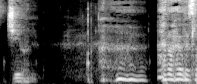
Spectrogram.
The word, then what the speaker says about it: Juan: and she goes well she said it's spelled ju UA an and H we would say Juan but he swears it's June and I was like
